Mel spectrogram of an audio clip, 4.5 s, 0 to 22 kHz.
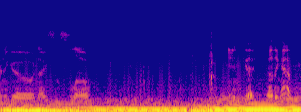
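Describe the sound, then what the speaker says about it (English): Continuous low rumble of a 3rd gen Honda Prelude accelerating, with body panels rattling and shaking throughout while someone talks over the cabin noise. "you hear all the like panels when I accelerate, all the panels in the car shaking"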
